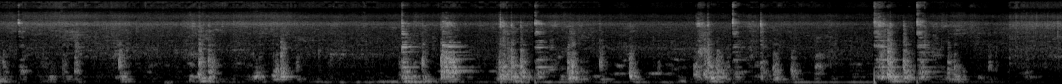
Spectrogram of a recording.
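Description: Young jackfruit being stirred in a hot pan, with a constant oily sizzle under repeated close scrapes and clanks of a spatula against the metal.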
